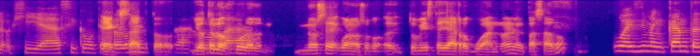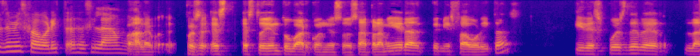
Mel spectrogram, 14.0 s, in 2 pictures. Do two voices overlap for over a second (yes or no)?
yes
